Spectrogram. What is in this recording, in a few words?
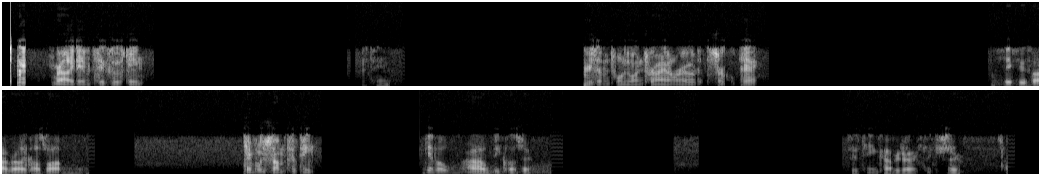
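Police Southwest District Dispatch, p25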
